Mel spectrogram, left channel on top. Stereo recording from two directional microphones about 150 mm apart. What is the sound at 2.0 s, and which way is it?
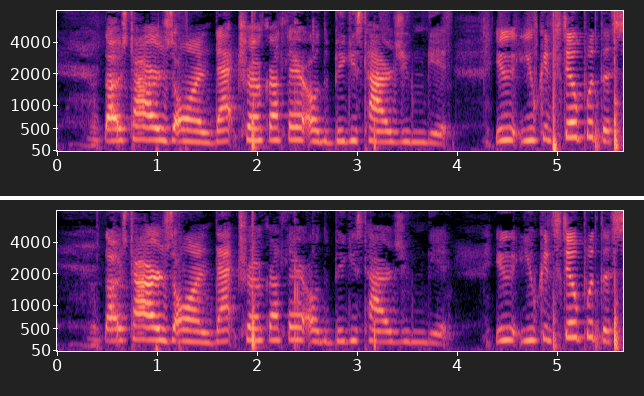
Speech, 5° right (ahead or behind).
